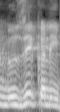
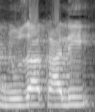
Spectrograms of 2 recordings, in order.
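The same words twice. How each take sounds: First: म्यूजिकली as myu-zik-lee, A left unsounded; correct pronunciation. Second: म्यूजिकली with a long "aa": myu-zaa-kaa-lee; wrong pronunciation. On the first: Teacher showing students the usual reading, म्यूजिकली as myu-zi-kuh-lee. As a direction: say म्यूजिकली with only a light "kuh-lee" ending. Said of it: "आप म्यूजिकली पढ़ रहे हैं". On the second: Teacher showing students a misreading, म्यूजिकली as myu-zaa-kaa-lee. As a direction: sound out म्यूजिकली with full "aa" vowels before the ending. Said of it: "ऐसे ए या आ या नहीं पढ़ रहे हैं". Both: Shown as a demonstration.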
